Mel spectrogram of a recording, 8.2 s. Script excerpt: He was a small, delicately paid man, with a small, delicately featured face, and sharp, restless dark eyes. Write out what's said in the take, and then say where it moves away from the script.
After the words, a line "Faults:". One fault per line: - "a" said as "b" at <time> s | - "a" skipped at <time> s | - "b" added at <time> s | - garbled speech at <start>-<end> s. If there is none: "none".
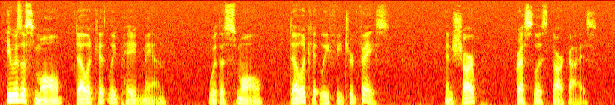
He was a small, delicately paid man, with a small, delicately featured face, and sharp, restless dark eyes.
Faults:
none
